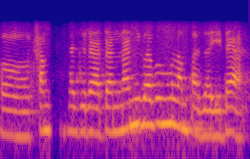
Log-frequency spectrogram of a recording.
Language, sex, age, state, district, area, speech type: Bodo, female, 30-45, Assam, Chirang, urban, conversation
